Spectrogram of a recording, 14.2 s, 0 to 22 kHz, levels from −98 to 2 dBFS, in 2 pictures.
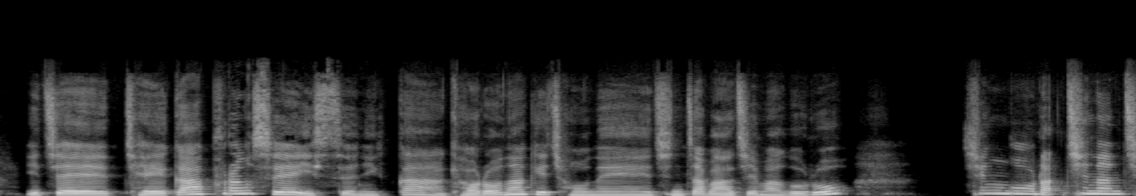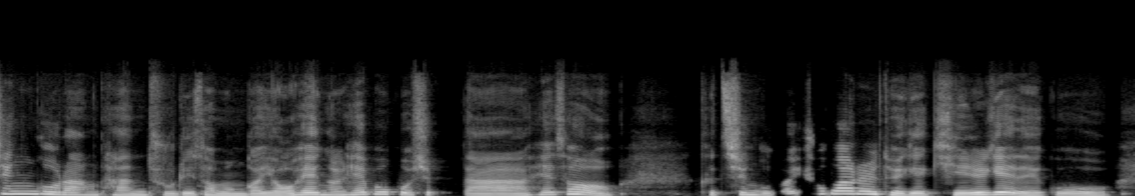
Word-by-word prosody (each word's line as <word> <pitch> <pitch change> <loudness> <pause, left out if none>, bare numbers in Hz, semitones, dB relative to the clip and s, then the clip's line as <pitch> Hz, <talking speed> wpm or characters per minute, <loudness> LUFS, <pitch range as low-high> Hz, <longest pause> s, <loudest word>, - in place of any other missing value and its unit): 이제 190 -3 +2
제가 200 +8 +2
프랑스에 320 -6 +1
있으니까 185 +2 -3
"결혼하기 215 +9 +1
전에 180 -2 -4
진짜 190 +3 -2
마지막으로 175 - -1 0.7
친구라 320 -7 -1
친한 310 -2 +2
친구랑 280 -9 0
단 170 -3 -4
2 165 0 -6
이서 180 -1 -1
뭔가 160 0 0
여행을 190 +6 +1
해 235 +2 +1
보고 255 -4 -1
싶다." 170 - -3
해서 230 - 0 0.5
그 - - -7
친구가 195 -4 -3 0.2
휴가를 300 -3 +2
되게 185 -5 +2
길게 215 +5 +4
내고 160 0 -2
195 Hz, 260 characters per minute, -24 LUFS, 175-255 Hz, 0.7 s, 길게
